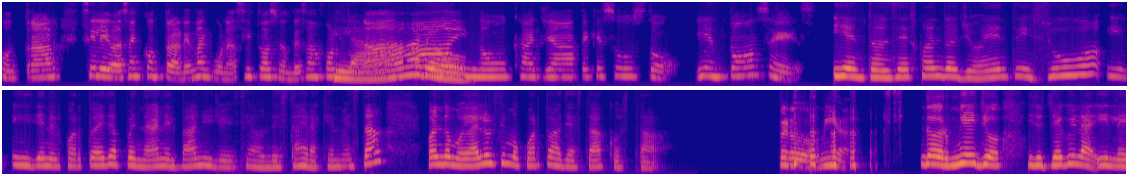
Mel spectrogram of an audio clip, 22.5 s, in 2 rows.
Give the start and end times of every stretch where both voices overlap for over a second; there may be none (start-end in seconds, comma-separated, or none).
3.3-4.8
